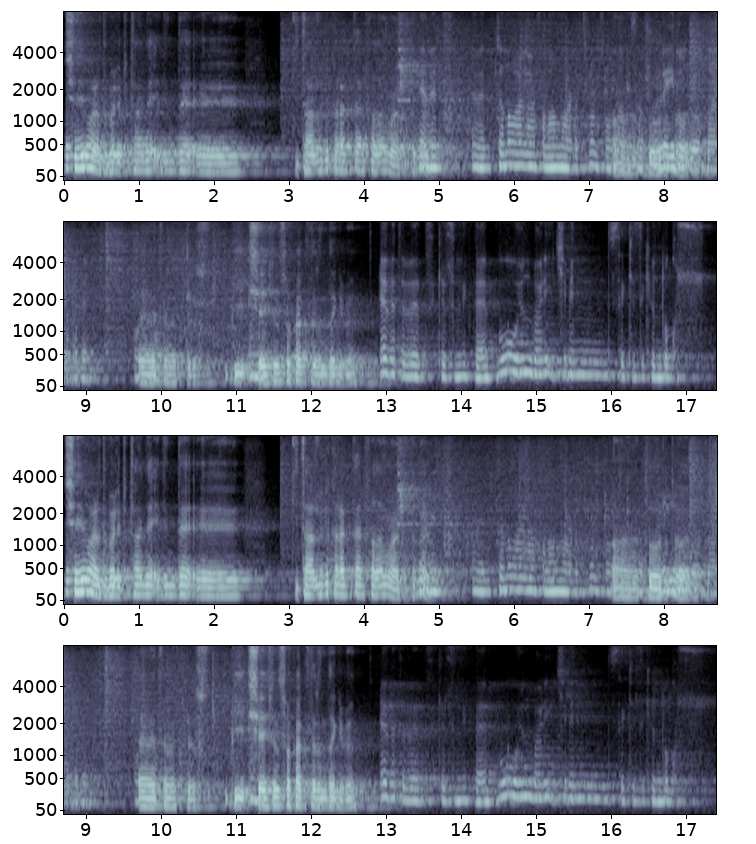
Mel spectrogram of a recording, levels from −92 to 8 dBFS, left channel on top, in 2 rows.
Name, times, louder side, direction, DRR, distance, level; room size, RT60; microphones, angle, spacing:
voice 1, 0.0-2.3 3.0-4.9 7.3-8.4 9.7-12.6, right 2 dB, 35° right, 10 dB, 0.3 m, -21 dB
sound 1, 2.9-11.4, right 1 dB, 70° right, 1.2 m, -43 dB
voice 2, 5.4-9.1 9.6-10.0 10.3-10.6 11.2-11.5 12.9-17.2, left 2 dB, 65° left, 8 dB, 0.5 m, -27 dB
14.5 x 14.0 x 2.3 m, 2.5 s
head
